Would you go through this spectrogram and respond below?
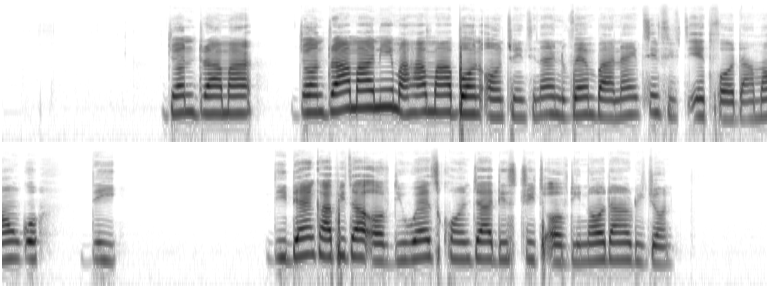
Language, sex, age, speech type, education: Nigerian Pidgin, female, 15-29, spontaneous, tertiary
